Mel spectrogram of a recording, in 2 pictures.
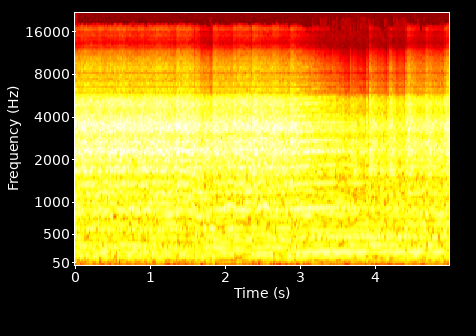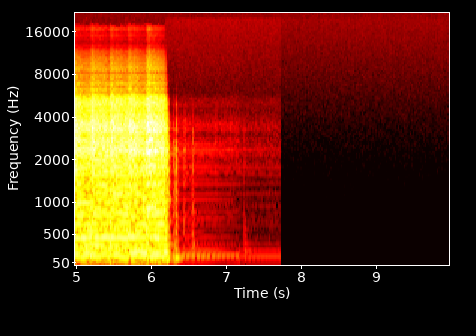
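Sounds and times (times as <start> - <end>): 
Maybach Lester Junior Double Cut electric guitar with overdrive, bridge pickup: 0.0 - 7.1.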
